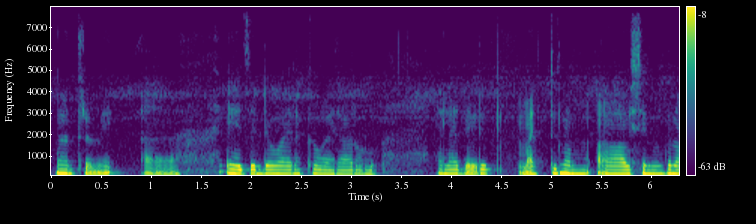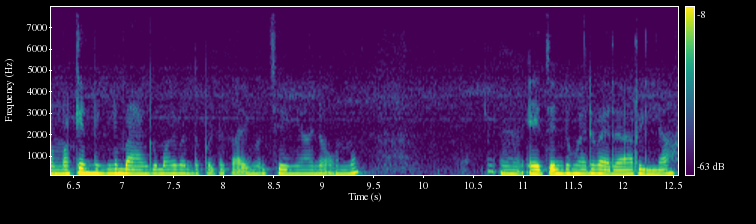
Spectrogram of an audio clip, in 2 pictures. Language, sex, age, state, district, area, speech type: Malayalam, female, 18-30, Kerala, Wayanad, rural, spontaneous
